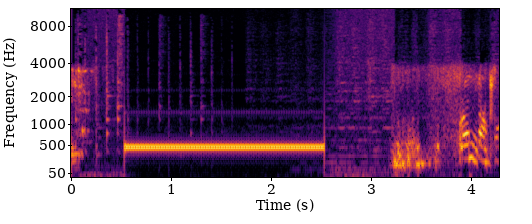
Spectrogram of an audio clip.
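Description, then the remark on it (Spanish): A steady, unbroken telephone dial tone holds for about two seconds after some brief background noise, as a phone call is being placed, then cuts off and a person begins talking. “ahí se está marcando, ¿ok?”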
